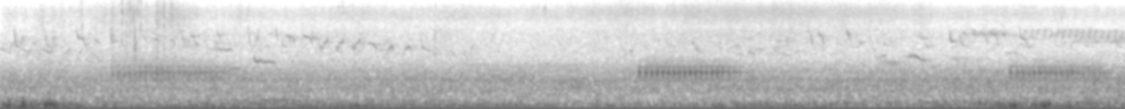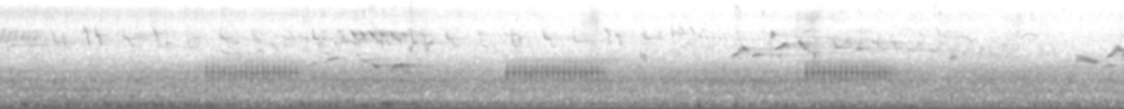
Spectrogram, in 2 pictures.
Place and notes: Suchy Las, forest clearing - forest clearing near railroad tracks
freight train passing. then deep forest ambience that somehow escaped being overwhelmed by urban sounds of the industrial district of Poznan.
